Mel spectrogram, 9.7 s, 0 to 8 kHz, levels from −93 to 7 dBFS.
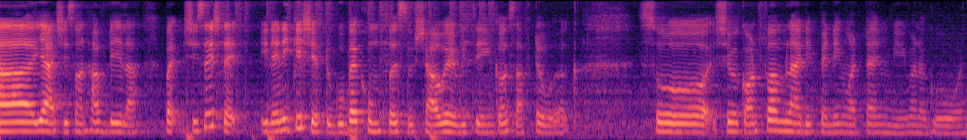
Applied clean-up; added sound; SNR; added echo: none; Drum kit; 17 dB; reverberation time 2.0 s.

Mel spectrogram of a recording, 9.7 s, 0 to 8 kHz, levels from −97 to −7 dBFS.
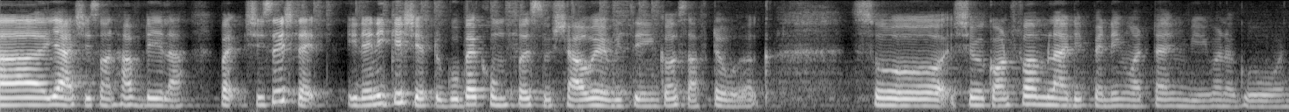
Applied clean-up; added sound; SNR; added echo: neural separator model SepFormer DNS4.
